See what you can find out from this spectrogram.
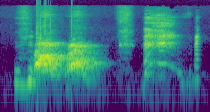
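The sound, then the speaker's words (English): A dog barks a few times, with loud rough barks followed by shorter, higher yips and whines separated by brief gaps. “Sorry, my dog.”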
